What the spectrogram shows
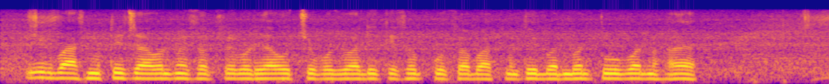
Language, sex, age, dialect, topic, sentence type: Bhojpuri, male, 25-30, Northern, agriculture, question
